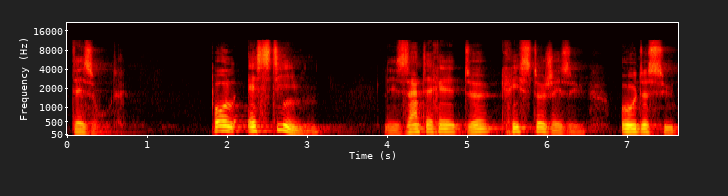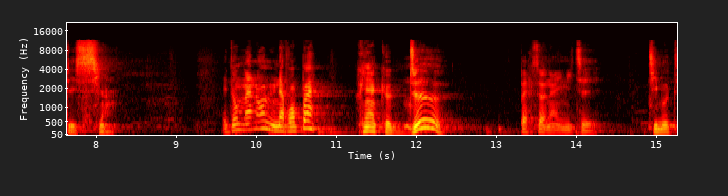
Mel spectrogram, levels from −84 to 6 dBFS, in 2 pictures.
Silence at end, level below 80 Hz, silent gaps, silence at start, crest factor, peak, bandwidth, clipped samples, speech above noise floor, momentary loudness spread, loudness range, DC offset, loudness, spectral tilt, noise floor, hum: 0 s; -64 dBFS; none; 0.05 s; 22 dB; -8 dBFS; 11.5 kHz; under 0.1%; 44 dB; 16 LU; 4 LU; under 0.1%; -28 LUFS; -4 dB/octave; -72 dBFS; none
